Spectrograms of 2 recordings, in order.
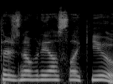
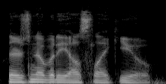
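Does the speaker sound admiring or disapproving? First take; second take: admiring; disapproving. First: The tone is warm and admiring. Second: The tone is flat and disapproving. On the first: Being unique is a compliment. "That's a totally different context" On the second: Being unlike everyone else is a flaw. "that's not a good thing"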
